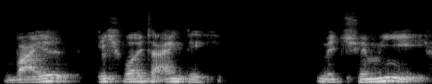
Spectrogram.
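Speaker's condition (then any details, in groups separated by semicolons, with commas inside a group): Spastic tetraparesis; all four limbs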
